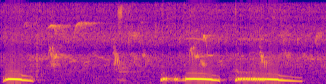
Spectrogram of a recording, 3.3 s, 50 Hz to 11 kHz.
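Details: Lure recording of a spotted dove, 'kuk 1 mersik' type, meant to draw wild birds in the forest: a short falling coo, a pause, then two long mellow coos that drift gently downward in pitch.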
